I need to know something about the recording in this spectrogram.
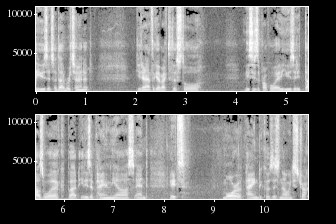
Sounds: Speech

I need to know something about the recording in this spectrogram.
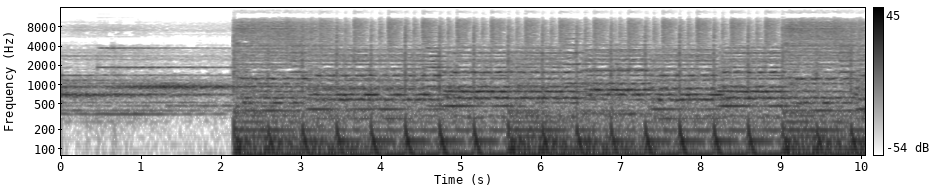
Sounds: Music

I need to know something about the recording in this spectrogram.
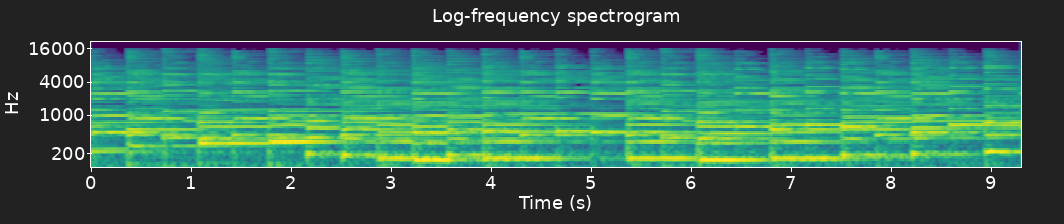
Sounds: playing harpsichord

